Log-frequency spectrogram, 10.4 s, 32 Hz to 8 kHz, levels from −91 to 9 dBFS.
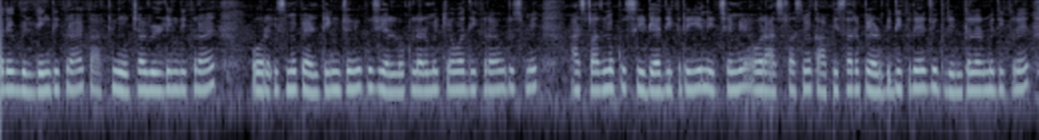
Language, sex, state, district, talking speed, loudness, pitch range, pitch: Hindi, female, Andhra Pradesh, Anantapur, 315 wpm, -27 LUFS, 230-245 Hz, 240 Hz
